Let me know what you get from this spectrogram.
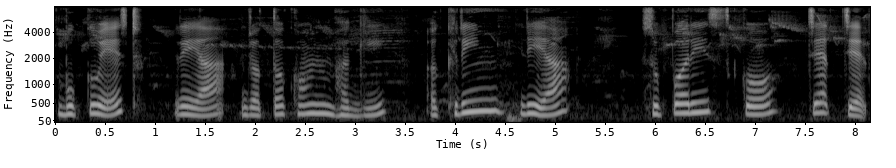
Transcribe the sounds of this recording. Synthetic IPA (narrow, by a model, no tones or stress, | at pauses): bukwesʈ | ɾɛjad͡ʒɔt̪ɔkʰɔnbʱəɡi | əkʰɾiŋɾɛja | supəɾiskɔt͡ʃɛt̪̚t͡ʃɛt̪̚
